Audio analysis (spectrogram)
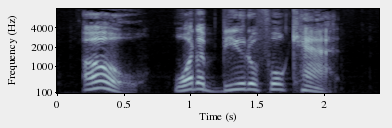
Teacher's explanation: notice the emphasis on beautiful here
